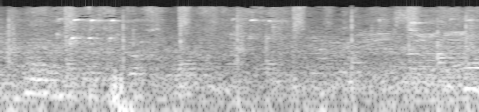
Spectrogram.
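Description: A few dull knocks on a plastic laser-printer toner cartridge, the loudest about half a second in, as it is handled and brushed clean for refilling.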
